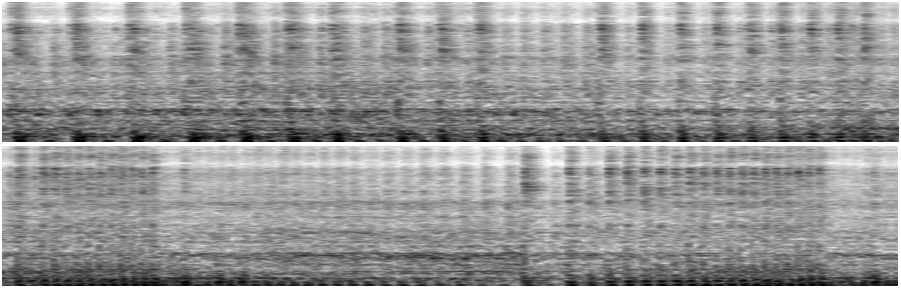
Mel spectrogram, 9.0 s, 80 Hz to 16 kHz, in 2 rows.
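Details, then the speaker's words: WWII Wisconsin AB military Signal Corps generator small engine, first run in about 70 years, rope-started, with two-stroke oil added for the top end. Steady, even thumping with the governor holding speed, no clunks or skips; running normally. "that sounds amazing and the governor the governor is actively working in the back that sounds amazing no clunking no weird stuff going on it is running fantastic"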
